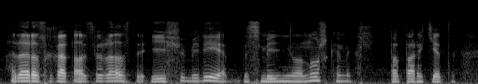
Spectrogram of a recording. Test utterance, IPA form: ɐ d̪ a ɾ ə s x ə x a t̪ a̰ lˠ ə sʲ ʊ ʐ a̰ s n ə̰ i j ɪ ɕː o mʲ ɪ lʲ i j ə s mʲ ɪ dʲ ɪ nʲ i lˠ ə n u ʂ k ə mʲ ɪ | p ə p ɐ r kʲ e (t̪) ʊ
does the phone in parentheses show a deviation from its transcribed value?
no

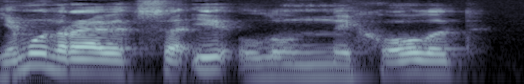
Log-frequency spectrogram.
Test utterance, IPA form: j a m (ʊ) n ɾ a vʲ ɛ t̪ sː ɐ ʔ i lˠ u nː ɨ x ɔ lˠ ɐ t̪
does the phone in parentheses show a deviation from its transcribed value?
yes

